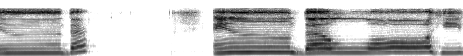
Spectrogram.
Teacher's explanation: یہاں پہ نون کی آواز کو آپ نے چھپانا ہے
